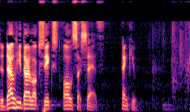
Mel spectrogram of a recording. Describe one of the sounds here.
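A middle-aged man speaks calmly into a microphone, heard through loudspeakers.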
